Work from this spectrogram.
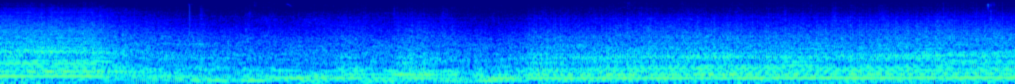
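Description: A race car engine in a racing video game hums with a steady, slightly falling whine, moderately loud and unbroken with no voices.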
